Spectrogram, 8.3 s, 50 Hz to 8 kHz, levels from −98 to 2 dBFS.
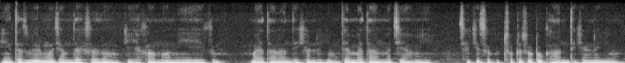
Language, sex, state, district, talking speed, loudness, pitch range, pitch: Hindi, male, Uttarakhand, Tehri Garhwal, 185 wpm, -12 LUFS, 130-135 Hz, 135 Hz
